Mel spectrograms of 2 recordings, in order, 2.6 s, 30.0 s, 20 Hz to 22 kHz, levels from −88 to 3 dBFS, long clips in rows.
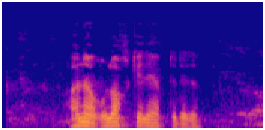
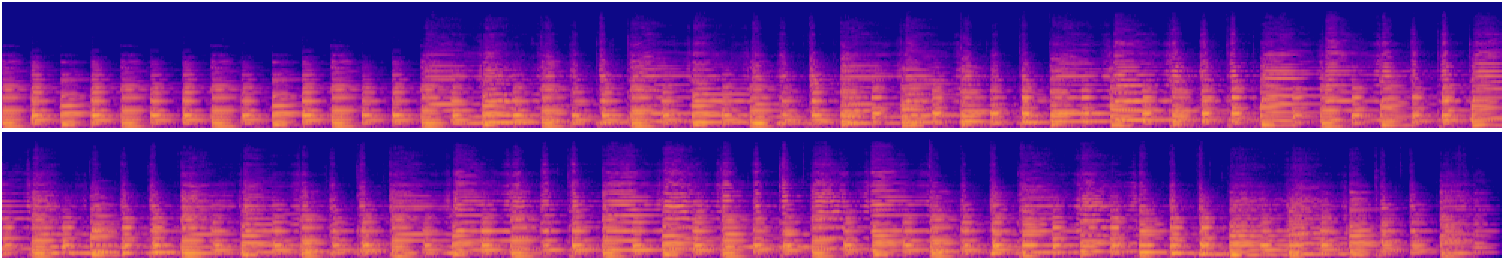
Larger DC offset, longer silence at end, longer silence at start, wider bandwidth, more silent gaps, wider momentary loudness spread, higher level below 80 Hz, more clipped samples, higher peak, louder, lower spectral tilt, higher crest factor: neither; about the same, 0 s vs 0.05 s; first, 0.65 s vs 0 s; second, 7.4 kHz vs 11.5 kHz; neither; first, 15 LU vs 5 LU; about the same, -52 dBFS vs -56 dBFS; neither; about the same, -6 dBFS vs -8 dBFS; about the same, -26 LUFS vs -24 LUFS; first, -9 dB/octave vs -7.5 dB/octave; about the same, 20 dB vs 16 dB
